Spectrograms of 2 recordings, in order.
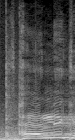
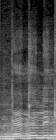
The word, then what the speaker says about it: phthalic: ये PH बेटा यहाँ पे साइलेंट रहता है, इसे पैथेलिक एसिड नहीं बोलेंगे बेटे। इसे क्या बोलेंगे, पैथेलिक एसिड नहीं बोलेंगे, इसे बोलेंगे थैलिक एसिड, थैलिक अम्ल इसको बोलेंगे।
